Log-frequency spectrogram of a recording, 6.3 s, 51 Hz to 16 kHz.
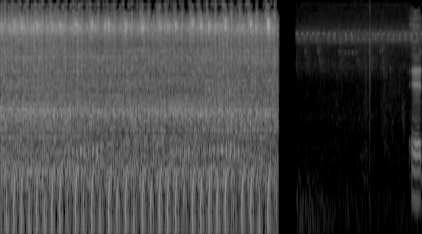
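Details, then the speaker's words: Craftsman LT1000 lawn tractor, 21HP Briggs opposed twin; lopsided loping putt about four beats a second, firing on one cylinder only; inspection showed no connecting rod attached to the crankshaft on one side. "I betcha that's a connecting rod that's probably why this is not working"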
